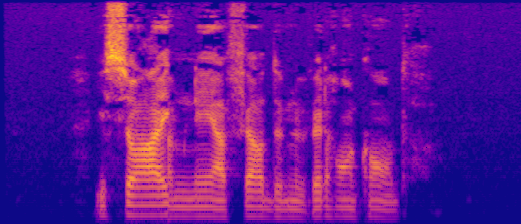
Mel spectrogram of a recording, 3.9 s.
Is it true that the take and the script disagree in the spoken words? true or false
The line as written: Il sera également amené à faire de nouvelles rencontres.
true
